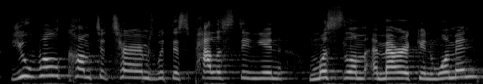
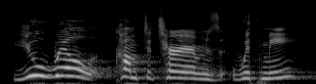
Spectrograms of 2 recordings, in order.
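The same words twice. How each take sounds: First: Said in the usual way. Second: "you will come to terms with me" slow, pressing hard on "you"; stress on you. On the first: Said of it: "repeated declaration". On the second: Shown as a demonstration. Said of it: "emphatic declaration".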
